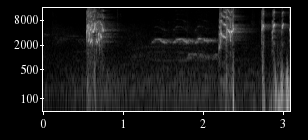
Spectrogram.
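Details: Lovebird chirping in a lure recording to prompt other birds to sing: two loud, harsh chirps separated by a thin, steady whistle, ending in a rapid stuttering chatter.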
